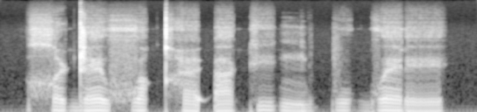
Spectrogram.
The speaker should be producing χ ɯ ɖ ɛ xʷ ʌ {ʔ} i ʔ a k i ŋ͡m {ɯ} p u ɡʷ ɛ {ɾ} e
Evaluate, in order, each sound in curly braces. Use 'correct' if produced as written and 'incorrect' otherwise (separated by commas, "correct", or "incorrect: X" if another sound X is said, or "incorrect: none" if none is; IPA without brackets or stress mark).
incorrect: qʰ, incorrect: u, correct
